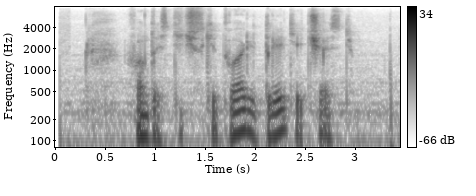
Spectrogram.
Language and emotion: Russian, neutral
